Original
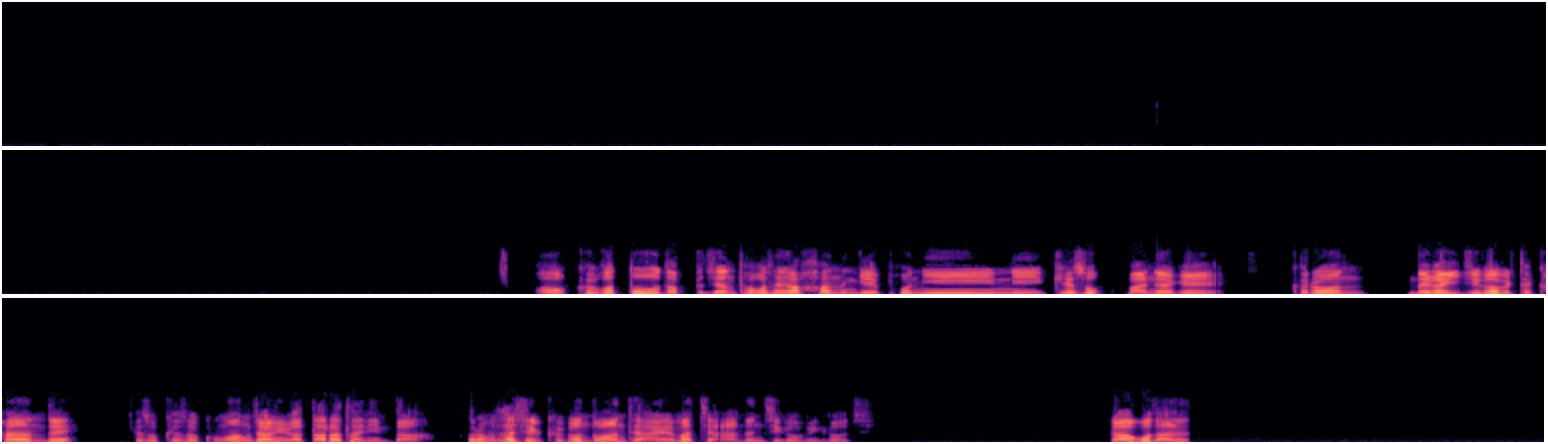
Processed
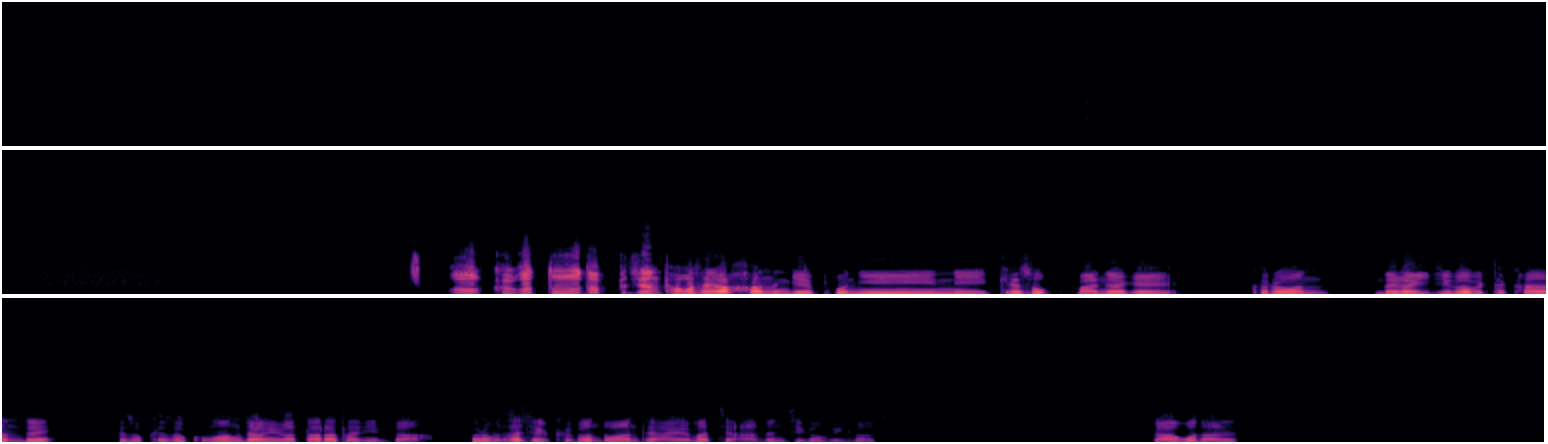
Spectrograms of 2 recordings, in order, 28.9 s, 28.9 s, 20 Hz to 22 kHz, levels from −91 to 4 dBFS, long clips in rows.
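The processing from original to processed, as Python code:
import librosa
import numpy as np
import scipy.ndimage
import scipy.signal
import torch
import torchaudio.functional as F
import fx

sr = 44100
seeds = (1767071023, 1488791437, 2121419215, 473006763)

y = fx.doppler_pass(x, sr, speed_mps=21, closest_m=11.0, pass_at_s=10.3)
y = 10.0 ** (-30.0 / 20.0) * np.tanh(y / 10.0 ** (-30.0 / 20.0))
y = fx.filter_sweep_bandpass(y, sr, from_hz=3200.0, to_hz=400.0, start_s=13.12, end_s=14.55, q=0.91)
y = y * librosa.db_to_amplitude(12.5)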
